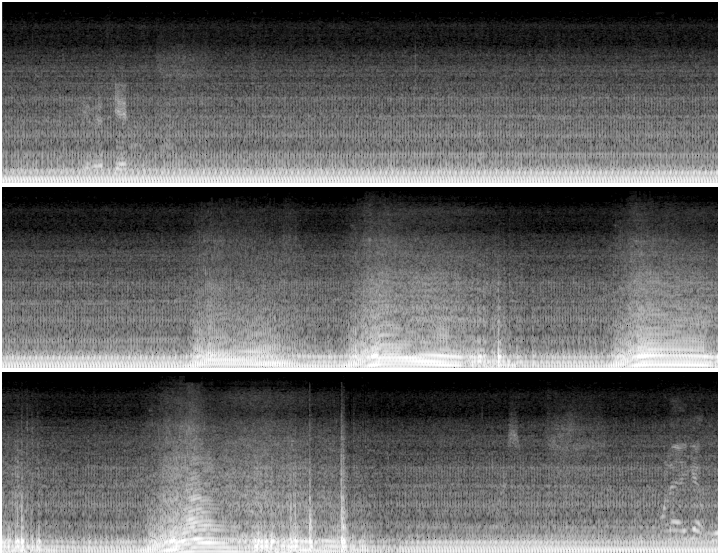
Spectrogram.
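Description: Steady Mini engine idle through a freshly fixed exhaust, broken by four short throttle blips that rise and fall in close succession before returning to a constant warm-up rumble.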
